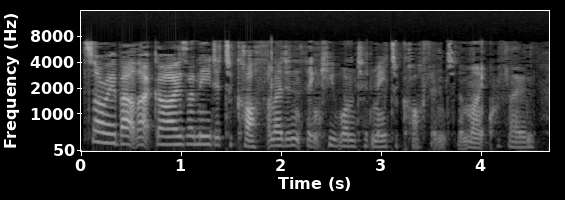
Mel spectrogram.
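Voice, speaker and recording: A woman from the UK who is ill and wheezy with a chesty cough, chatting casually off camera about a crochet magazine with frequent pauses and ums. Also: fairly low pitch, animated, muffled recording. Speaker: crochet vlogger. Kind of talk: casual show-and-tell chat. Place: at home, off camera.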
